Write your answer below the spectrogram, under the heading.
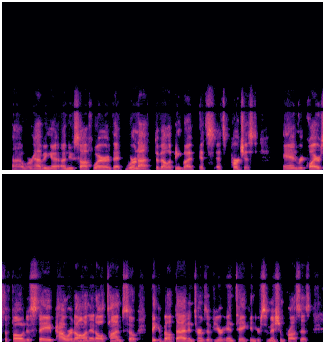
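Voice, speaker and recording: A man talks at a moderate pace in a bright, sharp tone. The background is quiet. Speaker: evidence management co-instructor. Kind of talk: online training lecture. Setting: online video session. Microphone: video call.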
